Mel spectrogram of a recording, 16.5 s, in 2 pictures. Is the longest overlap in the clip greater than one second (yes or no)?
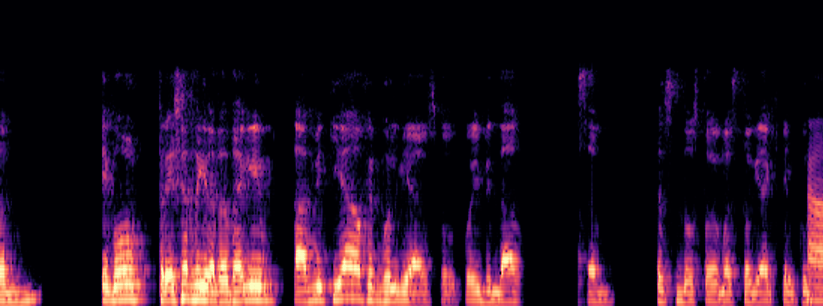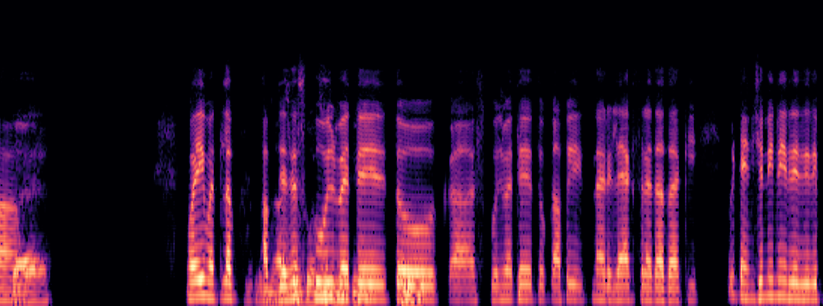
yes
